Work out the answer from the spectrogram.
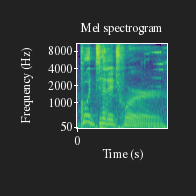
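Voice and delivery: slow, deliberate fake French Coup de territoire; mock French. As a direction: savor the fake phrase. Fake French phrase, slower.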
